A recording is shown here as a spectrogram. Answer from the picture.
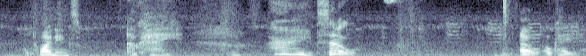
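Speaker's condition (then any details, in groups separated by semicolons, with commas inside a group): No condition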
